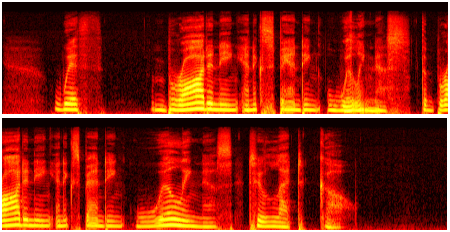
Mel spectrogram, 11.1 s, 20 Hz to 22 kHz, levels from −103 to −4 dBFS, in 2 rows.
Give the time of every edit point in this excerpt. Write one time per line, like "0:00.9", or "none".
0:05.2
0:08.5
